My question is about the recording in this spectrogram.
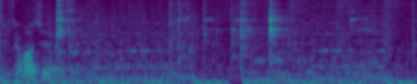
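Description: Metal spoon clinking and scraping against a small bowl and a clay mortar as ingredients are spooned in for papaya salad: a few sharp, irregular clinks, the loudest just past the middle.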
